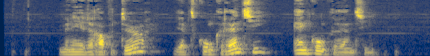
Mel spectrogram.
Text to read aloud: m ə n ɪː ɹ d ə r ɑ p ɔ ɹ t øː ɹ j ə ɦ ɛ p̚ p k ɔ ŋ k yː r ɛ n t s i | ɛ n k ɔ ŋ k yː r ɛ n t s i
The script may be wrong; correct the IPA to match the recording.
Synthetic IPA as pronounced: m ə n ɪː ɹ d ə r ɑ p ɔ ɹ t øː ɹ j ə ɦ ɛ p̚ t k ɔ ŋ k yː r ɛ n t s i | ɛ n k ɔ ŋ k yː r ɛ n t s i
